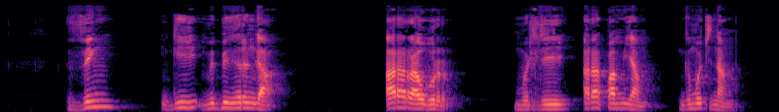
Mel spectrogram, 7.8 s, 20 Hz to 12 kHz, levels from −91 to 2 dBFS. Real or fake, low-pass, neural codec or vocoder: fake; 9.9 kHz; vocoder, 22.05 kHz, 80 mel bands, Vocos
